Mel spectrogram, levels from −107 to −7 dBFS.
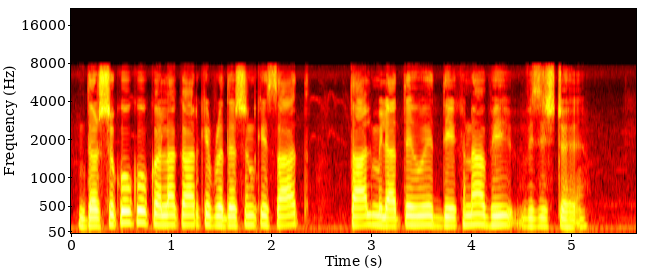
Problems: constant background noise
